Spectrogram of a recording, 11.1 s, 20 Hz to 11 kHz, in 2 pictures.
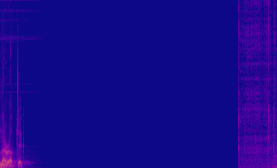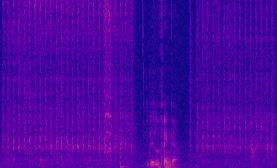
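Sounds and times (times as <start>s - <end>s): prosthetic hand motors whirring: 4.8s - 8.3s, 9.4s - 11.0s.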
